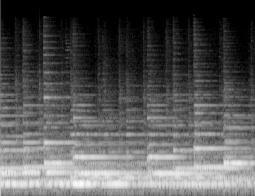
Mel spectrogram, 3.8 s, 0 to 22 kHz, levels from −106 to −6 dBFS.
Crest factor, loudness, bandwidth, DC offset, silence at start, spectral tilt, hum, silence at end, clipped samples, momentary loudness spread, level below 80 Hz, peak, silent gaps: 14 dB; -18 LUFS; 4.5 kHz; under 0.1%; 0 s; -10.5 dB/octave; none; 0 s; under 0.1%; 5 LU; -52 dBFS; -4 dBFS; none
